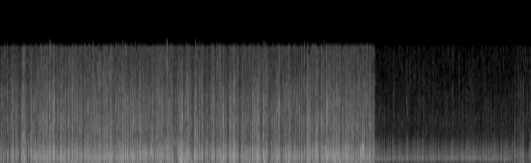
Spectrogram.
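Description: Steady rain pattering on the ground, a dense crackling hiss that drops suddenly to a quieter patter about seven and a half seconds in.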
